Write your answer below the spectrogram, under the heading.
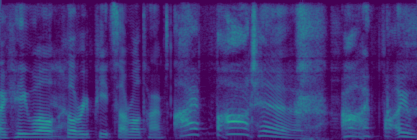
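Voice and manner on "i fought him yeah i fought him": put-on child's British accent, higher. Imitating a child who repeats a phrase: imitating a child's british accent. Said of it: "Again with the British accent".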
